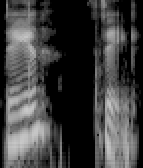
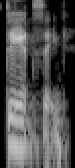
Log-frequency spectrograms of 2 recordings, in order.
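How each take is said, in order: First: "Dancing" broken into two separate beats with a pause between; split into syllables. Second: Said in the usual way. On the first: Shown as a demonstration. Teacher moving a tile for each syllable, "Dancing" in two separated parts. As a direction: say "Dancing" syllable by syllable, Dan, then cing. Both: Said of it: "move a tile up for each syllable".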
